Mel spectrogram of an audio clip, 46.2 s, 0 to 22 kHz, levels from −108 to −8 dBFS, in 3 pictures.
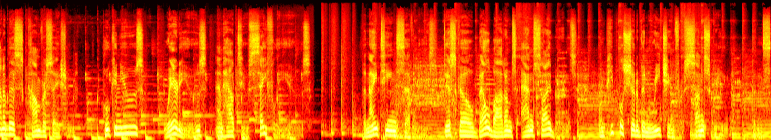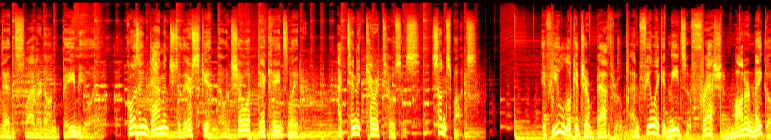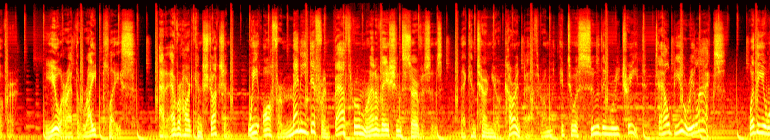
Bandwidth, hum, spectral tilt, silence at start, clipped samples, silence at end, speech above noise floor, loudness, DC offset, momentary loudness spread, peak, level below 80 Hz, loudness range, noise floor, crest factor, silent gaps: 20 kHz; none; -4.5 dB/octave; 0 s; under 0.1%; 0 s; 32 dB; -20 LUFS; under 0.1%; 14 LU; -4 dBFS; -36 dBFS; 4 LU; -51 dBFS; 16 dB; none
